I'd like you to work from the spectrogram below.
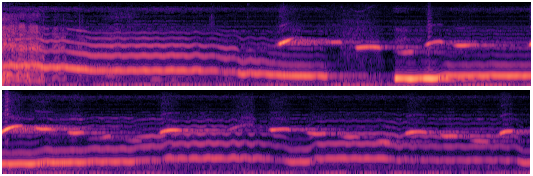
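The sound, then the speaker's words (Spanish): A person whistling a wandering, melodic tune: clear sustained tones that slide up and down in pitch with a few brief breaks, loud and unaccompanied for about ten seconds, with no talk. “No es cierto, sí silbamos.”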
